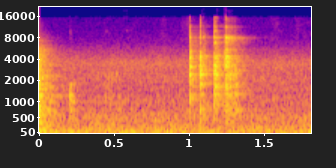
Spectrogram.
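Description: Lid of a small glue container opened at a fly-tying bench, a brief cluster of four light plastic clicks in quick succession, close and fairly quiet.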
